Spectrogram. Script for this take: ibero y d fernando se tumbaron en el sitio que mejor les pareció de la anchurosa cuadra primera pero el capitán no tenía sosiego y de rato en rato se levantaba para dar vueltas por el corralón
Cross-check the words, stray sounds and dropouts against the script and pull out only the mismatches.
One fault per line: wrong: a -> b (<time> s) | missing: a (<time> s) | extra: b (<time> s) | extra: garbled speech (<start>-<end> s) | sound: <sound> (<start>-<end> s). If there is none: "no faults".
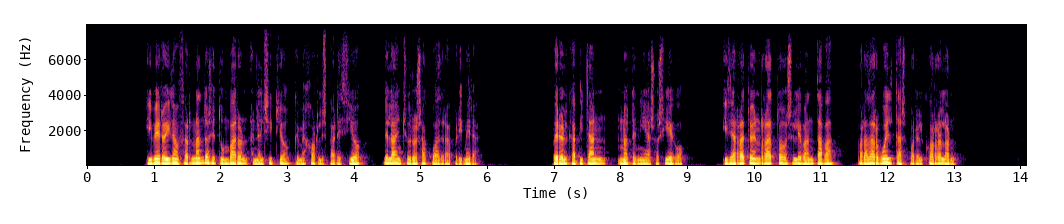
no faults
